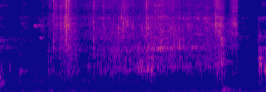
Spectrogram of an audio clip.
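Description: Faint crinkling and rustling of glossy plastic gift wrap as hands press and handle a wrapped parcel, with a soft thump near the end.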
